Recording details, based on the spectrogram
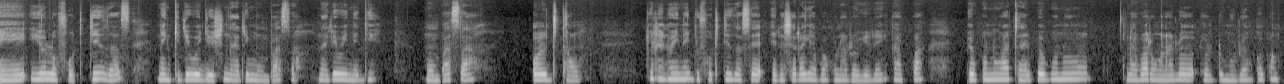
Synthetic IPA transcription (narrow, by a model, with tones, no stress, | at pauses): ɛi˦jɔ˦lɔ˨fɔtd͡ʒi˦zas | nɛ˦ŋki˨ɾi˦wɛ˨d͡ʒɔ˨ʃi˦na˨ɾimɔ˨mbasa˨ | na˨ɾi˦winɛ˨d͡ʒi˦ | mɔ˨mba˦sa˦ | ɔldtʰawn | ju˦lɛ˨nɔ˦i˦nɛ˦d͡ʒifɔtd͡ʒi˦zasɛɛɾɛ˨ʃɛ˨ɾa˦ɡa˨βa˦ku˨na˦ɾɔ˨ɣi˨ɾi˦ŋa˨pa˦ | pɛpu˦nu˦wa˦ta˨pɛβu˦nu˦ | la˨βa˦ɾu˨ŋa˨na˦lɔlɔɾdumu˨ɾwɛ˦ŋkɔ˦ba˦ŋ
